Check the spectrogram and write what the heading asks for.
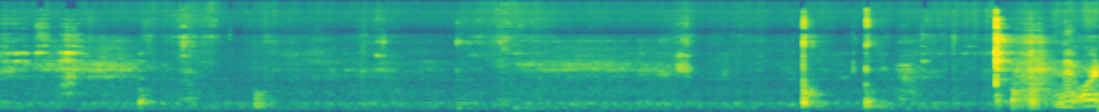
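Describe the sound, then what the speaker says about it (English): Pie crust ingredients being stirred in a bowl for a family recipe, with scattered scraping clinks of a utensil against the bowl, a few sharper knocks and a louder clatter at the end, recorded close by. "Want to make sure that we are mixing to the bottom"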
